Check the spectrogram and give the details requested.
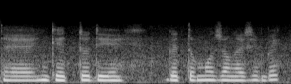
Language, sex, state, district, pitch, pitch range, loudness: Chakma, female, Tripura, Dhalai, 195 Hz, 190-200 Hz, -15 LUFS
